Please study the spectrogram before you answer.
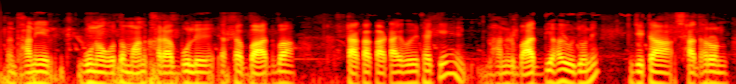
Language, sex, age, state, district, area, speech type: Bengali, male, 30-45, West Bengal, Hooghly, rural, spontaneous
